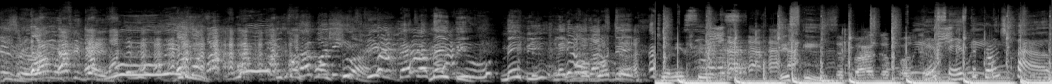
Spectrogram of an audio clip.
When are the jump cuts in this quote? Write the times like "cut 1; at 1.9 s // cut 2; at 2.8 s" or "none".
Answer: cut 1; at 6.6 s

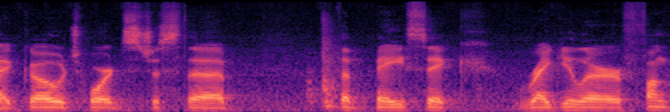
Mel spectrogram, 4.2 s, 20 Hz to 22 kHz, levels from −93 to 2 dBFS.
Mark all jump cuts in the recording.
none

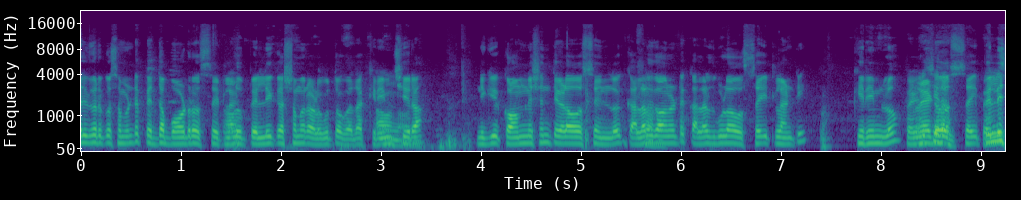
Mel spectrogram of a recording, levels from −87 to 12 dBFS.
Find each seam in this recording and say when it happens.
cut 1; at 1.5 s

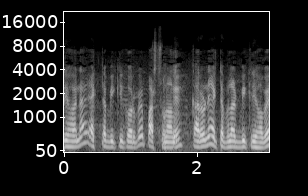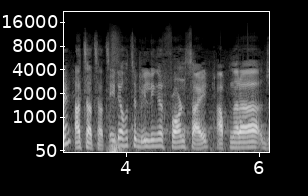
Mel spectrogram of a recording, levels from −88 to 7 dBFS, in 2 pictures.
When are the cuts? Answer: cut 1; at 1.8 s // cut 2; at 3.7 s // cut 3; at 5.3 s

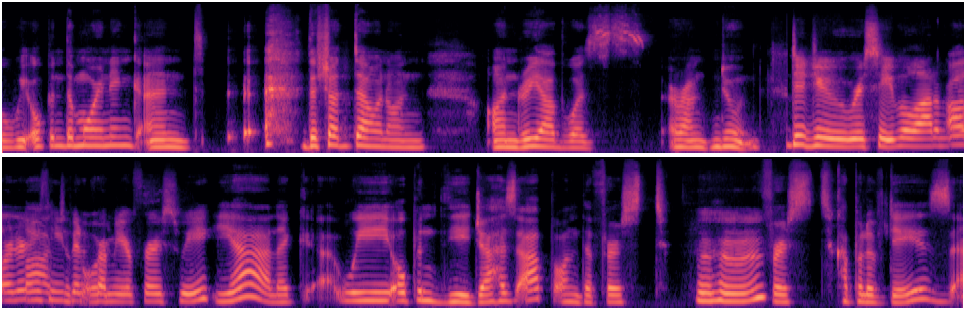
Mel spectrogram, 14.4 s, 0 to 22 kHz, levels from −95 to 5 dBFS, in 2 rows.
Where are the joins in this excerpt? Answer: cut 1; at 5.7 s

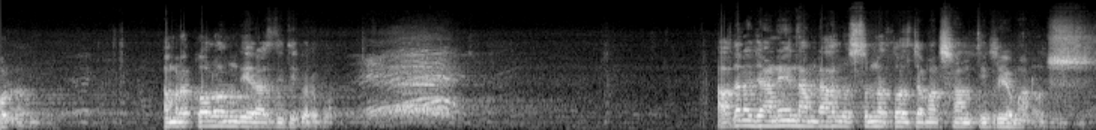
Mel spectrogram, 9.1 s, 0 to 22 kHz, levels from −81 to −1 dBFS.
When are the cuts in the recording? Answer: cut 1; at 5.6 s

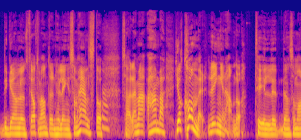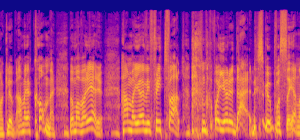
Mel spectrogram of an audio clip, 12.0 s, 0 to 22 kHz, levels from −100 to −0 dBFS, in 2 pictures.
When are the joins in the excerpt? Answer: none

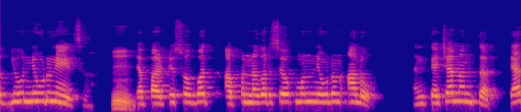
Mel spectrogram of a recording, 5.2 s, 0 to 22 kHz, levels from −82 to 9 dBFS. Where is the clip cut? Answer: none

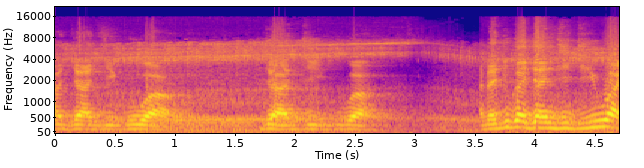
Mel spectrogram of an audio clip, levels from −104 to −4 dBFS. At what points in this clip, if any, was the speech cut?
none

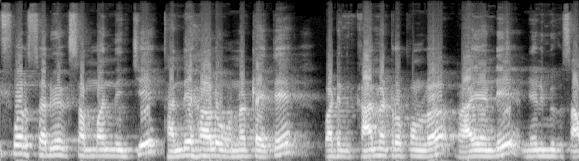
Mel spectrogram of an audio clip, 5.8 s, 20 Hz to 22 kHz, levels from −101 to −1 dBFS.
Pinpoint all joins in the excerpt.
cut 1; at 1.6 s

